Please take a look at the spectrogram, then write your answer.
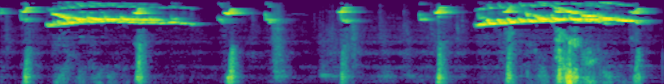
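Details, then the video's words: Captive Himalayan striped squirrels in an aviary give very high, thin chirps and falling whistled sweeps in quick bursts, protesting after being put back following cleaning of their enclosure. "Tamiops Macclellandii squirrel sounds - versi scoiattolo"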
